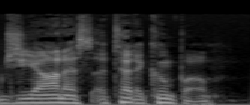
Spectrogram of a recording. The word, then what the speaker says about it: Giannis Antetokounmpo: the name Giannis Antetokounmpo. – Is that really how you pronounce it? – It is.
